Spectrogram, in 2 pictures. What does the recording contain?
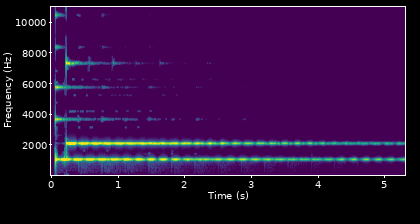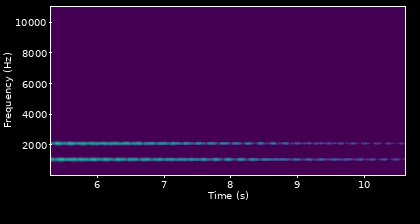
Christmas Bell 3
Christmas Bell, produced in Pro Tools with Native Instruments.
NativeInstruments, Protools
